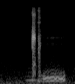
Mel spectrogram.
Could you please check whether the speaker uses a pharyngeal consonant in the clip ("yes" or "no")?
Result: no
